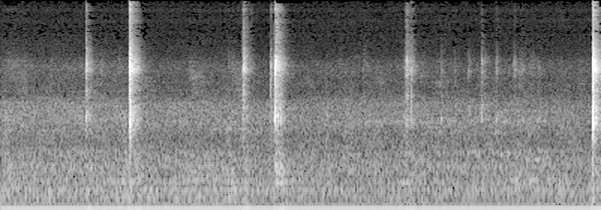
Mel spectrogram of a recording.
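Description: Thin Japanese paper (papel de hapon) crackling as it is pressed and folded over a kite's bamboo frame: a handful of short, sharp crackles at uneven intervals, the loudest just before the end.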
